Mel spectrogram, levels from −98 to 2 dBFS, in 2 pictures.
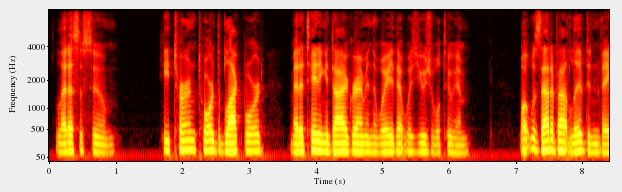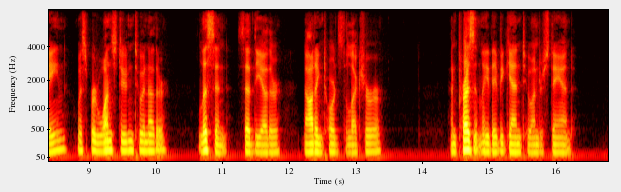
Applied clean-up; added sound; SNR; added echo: none; none; none; none.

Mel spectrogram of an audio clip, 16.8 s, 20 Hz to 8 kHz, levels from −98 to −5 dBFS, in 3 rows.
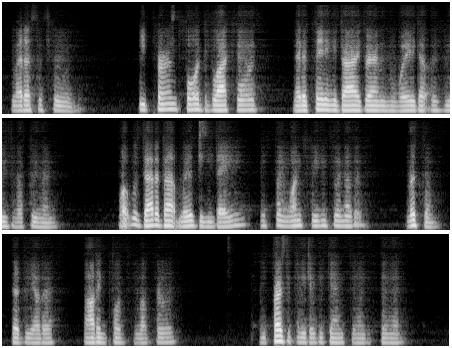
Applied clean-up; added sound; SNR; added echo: neural mask model DeepFilterNet 3.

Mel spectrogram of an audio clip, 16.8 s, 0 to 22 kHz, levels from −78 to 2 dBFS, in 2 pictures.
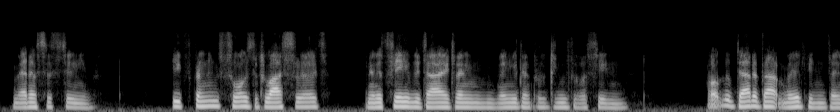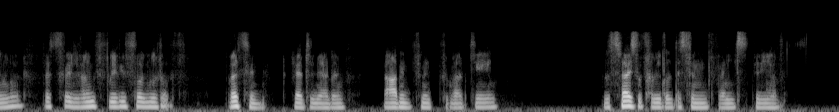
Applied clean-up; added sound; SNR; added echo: neural diffusion model UNIVERSE++.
